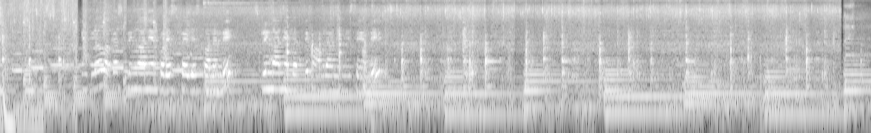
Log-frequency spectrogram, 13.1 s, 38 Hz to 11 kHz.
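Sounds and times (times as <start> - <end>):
onions sizzling in hot oil: 0.0 - 13.0
spatula tapping and scraping pan: 0.4 - 2.6, 4.0 - 13.0.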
